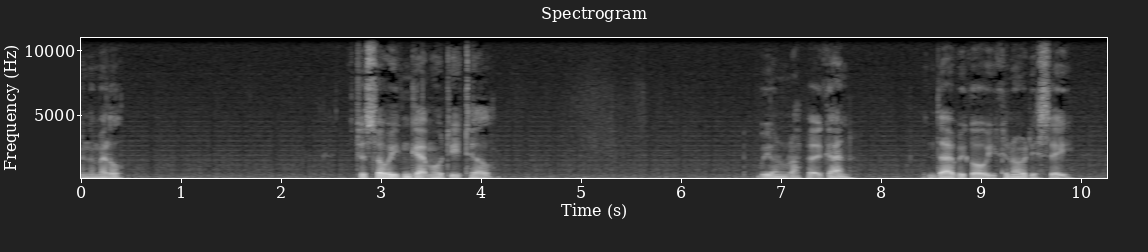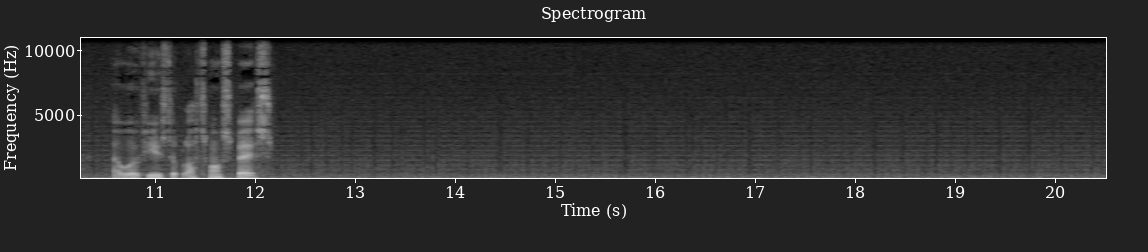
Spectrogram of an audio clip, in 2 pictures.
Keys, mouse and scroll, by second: 2.8-5.2 right drag, 5.2-7.3 drag, 6.4 a, 7.3 a, 8.8 u, 13.0 a, 15.7-17.2 middle drag, 15.7 l, 17.2 s, 19.0-20.5 drag, 19.0 g.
